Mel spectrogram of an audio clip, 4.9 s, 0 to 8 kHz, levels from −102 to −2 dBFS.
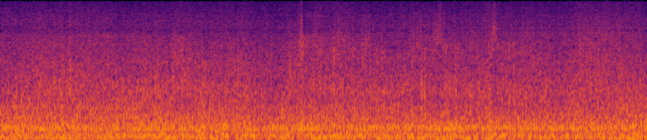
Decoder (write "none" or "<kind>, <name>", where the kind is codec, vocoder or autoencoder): none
